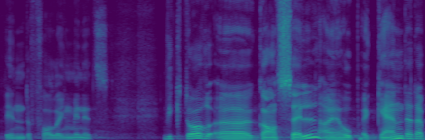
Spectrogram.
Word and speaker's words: Gancel: My name is Victor Gancel, and this was well pronounced.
